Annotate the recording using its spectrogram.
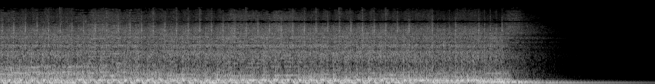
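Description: Brutal death metal song with fast, dense drumming and heavily distorted, down-tuned guitars. It ends about five seconds in, leaving a low note ringing and fading out.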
